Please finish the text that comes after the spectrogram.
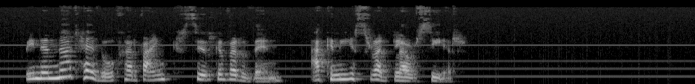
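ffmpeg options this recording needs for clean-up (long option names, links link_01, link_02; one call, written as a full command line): ffmpeg -i in.wav -af "adeclick=threshold=4,bandreject=frequency=369.7:width_type=h:width=4,bandreject=frequency=739.4:width_type=h:width=4,bandreject=frequency=1109.1:width_type=h:width=4,bandreject=frequency=2400:width=30,afftdn=noise_reduction=23:noise_floor=-45" out.wav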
